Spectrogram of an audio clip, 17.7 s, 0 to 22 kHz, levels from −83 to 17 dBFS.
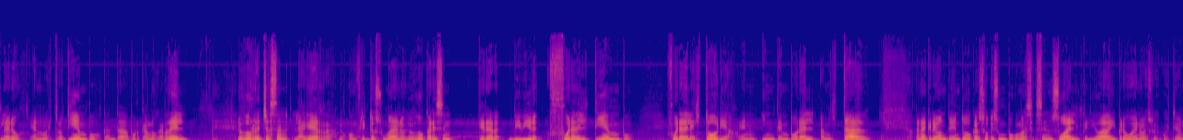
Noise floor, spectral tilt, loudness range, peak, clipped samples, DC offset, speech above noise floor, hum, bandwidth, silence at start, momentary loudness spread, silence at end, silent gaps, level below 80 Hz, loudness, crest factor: -47 dBFS; -5.5 dB/octave; 2 LU; -6 dBFS; under 0.1%; under 0.1%; 22 dB; none; 17 kHz; 0 s; 13 LU; 0 s; none; -48 dBFS; -26 LUFS; 20 dB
